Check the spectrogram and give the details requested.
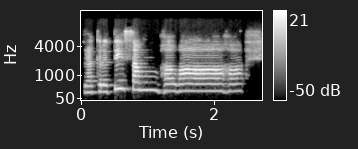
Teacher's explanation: Sa has a prominent aghat of ma.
